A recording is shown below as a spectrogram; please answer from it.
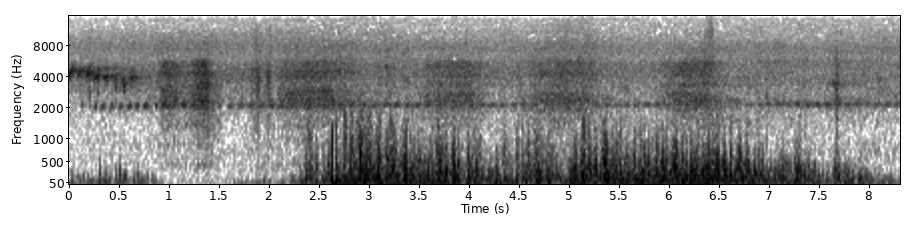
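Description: Loud, fluttering low rumble of noise on the microphone, starting about two seconds in and fading near the end, over a faint steady high tone.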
